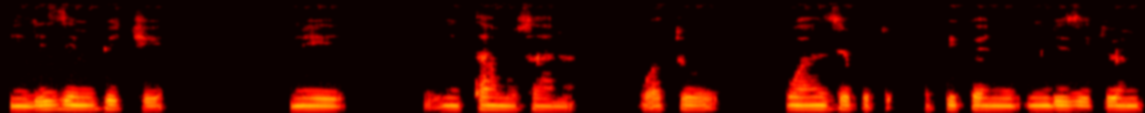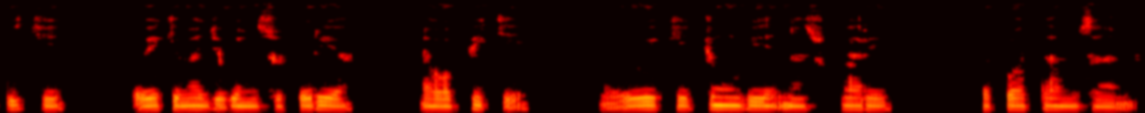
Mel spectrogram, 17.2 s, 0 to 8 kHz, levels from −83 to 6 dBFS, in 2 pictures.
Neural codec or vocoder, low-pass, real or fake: none; 7.2 kHz; real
